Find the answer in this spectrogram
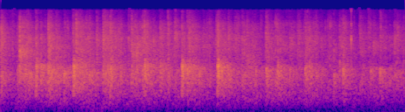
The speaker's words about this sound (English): And how about a round of applause even before we begin?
